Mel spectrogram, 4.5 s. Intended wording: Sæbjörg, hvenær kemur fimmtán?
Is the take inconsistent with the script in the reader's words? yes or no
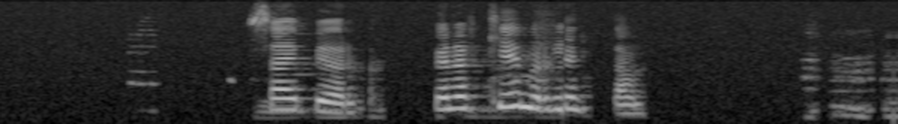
no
